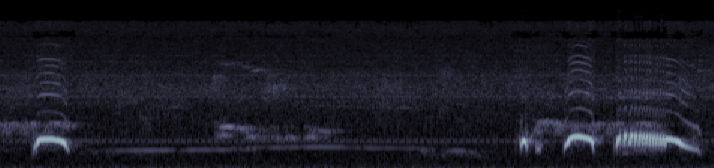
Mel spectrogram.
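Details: A single arched coo from a spotted dove (tekukur), then near silence with a faint hum, before a stuttered note, a hooked coo and a long falling coo begin a new phrase; masteran recording for tutoring doves.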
